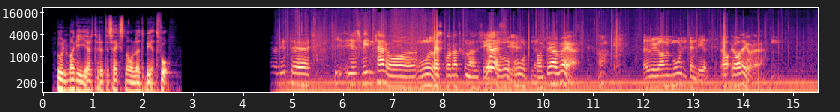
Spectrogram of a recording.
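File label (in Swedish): Västermo Södermanland, dialekter, svenska sagor; Folkminnen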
